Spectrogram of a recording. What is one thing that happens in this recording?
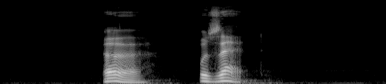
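A man speaks briefly and loudly, close to a microphone.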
